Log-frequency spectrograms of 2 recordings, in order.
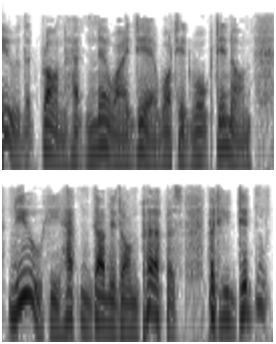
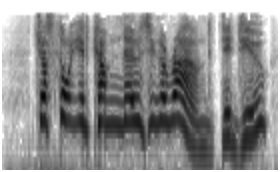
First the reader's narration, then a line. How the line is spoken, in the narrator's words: Harry shouted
